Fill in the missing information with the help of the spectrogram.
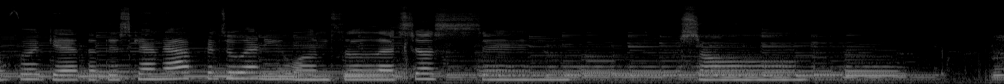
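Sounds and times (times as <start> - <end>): electric guitar chord strums: 0.0 - 10.0.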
